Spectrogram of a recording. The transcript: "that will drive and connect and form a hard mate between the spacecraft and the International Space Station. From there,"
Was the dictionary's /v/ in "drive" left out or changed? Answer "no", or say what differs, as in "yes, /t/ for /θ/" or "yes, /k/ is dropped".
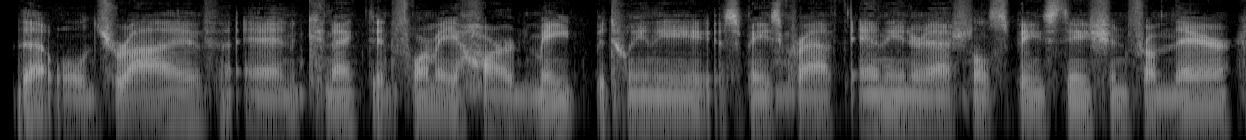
no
